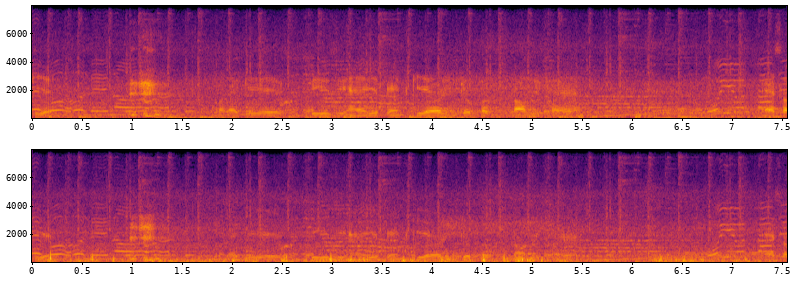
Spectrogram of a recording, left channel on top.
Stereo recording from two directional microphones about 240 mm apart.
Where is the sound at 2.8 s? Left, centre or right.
Centre.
